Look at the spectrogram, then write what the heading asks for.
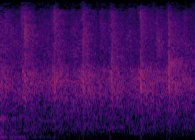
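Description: An audience applauding the word of the Lord one morning, a steady dense wash of many hands clapping with faint rhythmic surges, sustained at an even moderate level throughout with no voices standing out.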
